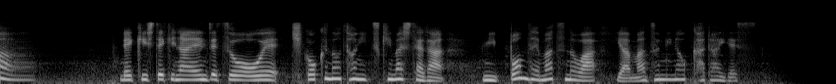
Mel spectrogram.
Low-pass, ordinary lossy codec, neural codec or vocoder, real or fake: 7.2 kHz; none; codec, 16 kHz, about 1 kbps, DyCAST, with the encoder's durations; fake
